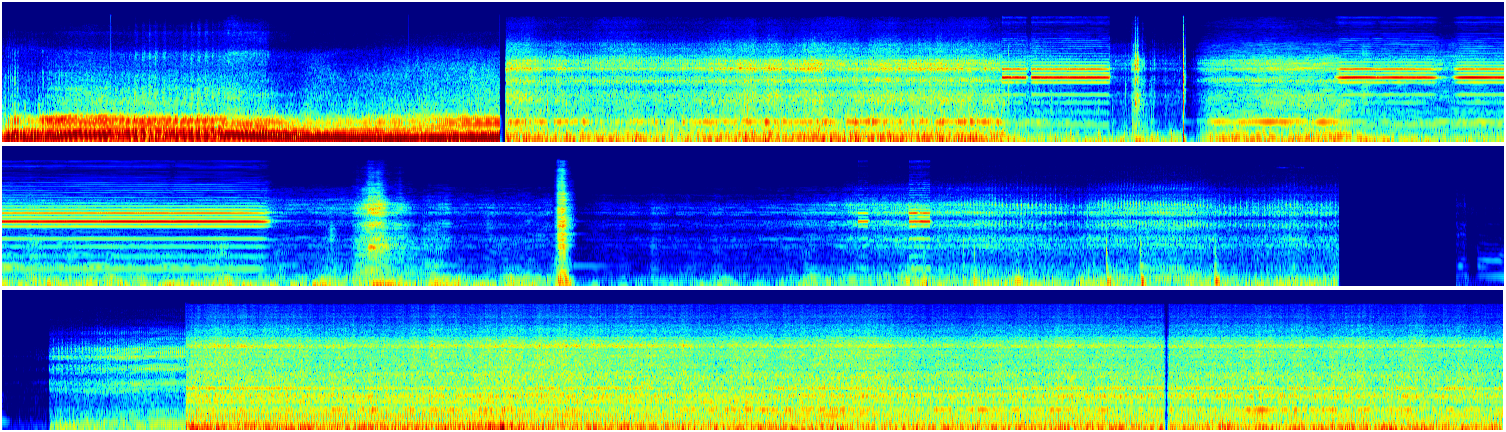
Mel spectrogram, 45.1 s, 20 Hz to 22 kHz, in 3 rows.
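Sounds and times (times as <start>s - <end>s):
motorcycle engine: 0.0s - 28.4s, 30.5s - 45.0s
horn blaring: 1.3s - 11.3s, 12.0s - 18.1s, 23.4s - 24.6s, 31.9s - 45.0s
wind noise: 5.0s - 13.4s.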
